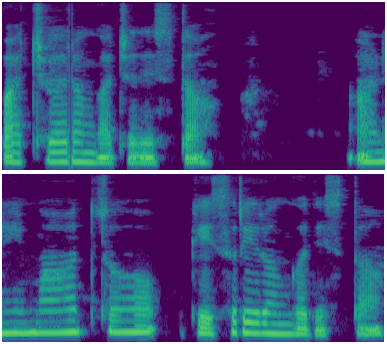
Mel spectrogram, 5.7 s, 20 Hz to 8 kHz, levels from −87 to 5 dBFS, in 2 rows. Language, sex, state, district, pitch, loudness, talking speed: Konkani, female, Goa, North and South Goa, 190 Hz, -23 LUFS, 85 wpm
